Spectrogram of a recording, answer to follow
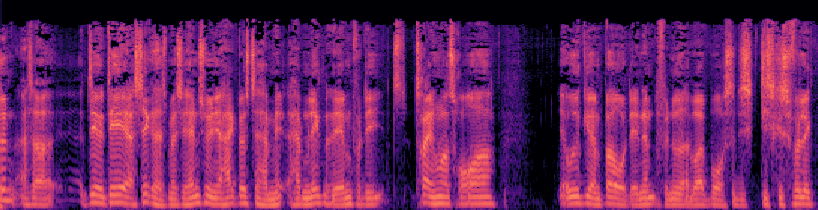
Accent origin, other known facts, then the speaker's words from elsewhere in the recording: Aarhus, Central Denmark Region, Denmark; Jeg er fra Aarhus, der tjener ikke så mange penge.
